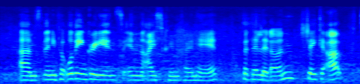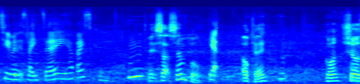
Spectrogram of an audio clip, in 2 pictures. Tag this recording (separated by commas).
Speech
